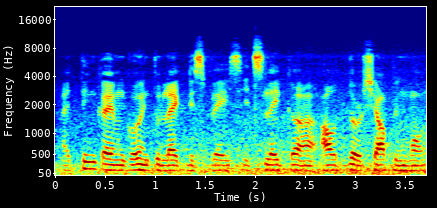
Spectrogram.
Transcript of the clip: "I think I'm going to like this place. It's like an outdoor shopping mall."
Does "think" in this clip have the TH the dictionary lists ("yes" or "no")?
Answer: no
